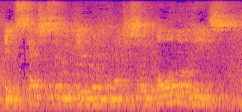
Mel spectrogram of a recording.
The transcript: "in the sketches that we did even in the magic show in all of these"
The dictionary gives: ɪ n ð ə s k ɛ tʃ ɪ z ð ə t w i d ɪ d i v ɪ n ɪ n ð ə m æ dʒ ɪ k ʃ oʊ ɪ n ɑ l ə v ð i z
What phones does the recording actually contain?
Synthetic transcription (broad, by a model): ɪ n ð ə s k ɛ tʃ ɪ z ð ə t w i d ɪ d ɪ w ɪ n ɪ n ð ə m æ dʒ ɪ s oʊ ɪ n ɑ l ə v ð i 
